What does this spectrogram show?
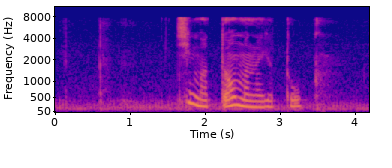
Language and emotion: Russian, sad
